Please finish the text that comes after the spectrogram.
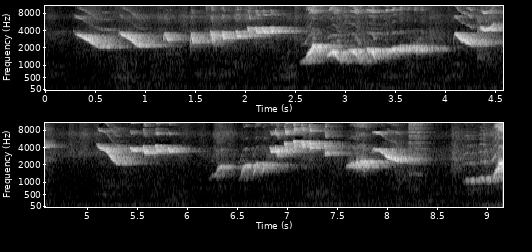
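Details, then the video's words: Magpie-robin singing: a run of loud, clear whistled phrases, some sliding down and others rising steeply, given in bursts separated by short pauses, with no other notable sounds. "Burung Murai berkicau"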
